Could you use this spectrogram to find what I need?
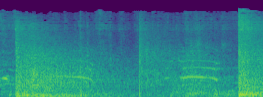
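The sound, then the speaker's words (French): Dispersal grenades thrown by gendarmes during a violent clash with ZAD occupants: three sharp, loud bangs spaced over a few seconds, over voices and a rough background of commotion. “Une scène d'affrontement violente, chargée par les gendarmes. Les zadistes reculent. Les forces de l'ordre utilisent des grenades de désencerclement.”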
